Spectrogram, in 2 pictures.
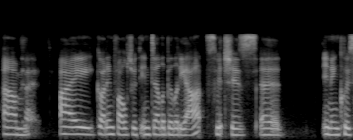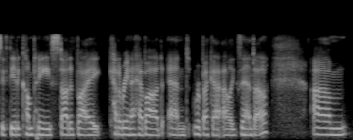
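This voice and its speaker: A woman's voice: on the low side, monotone, moderate pace, creaky, no room sound. An Australian woman speaking as an interview guest in a casual, informal, self-deprecating way. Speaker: interview guest, theatre maker.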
